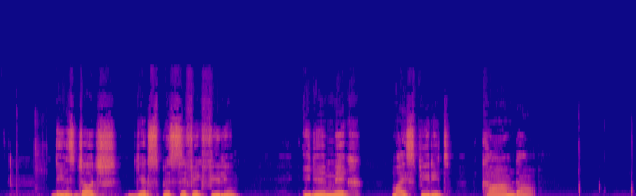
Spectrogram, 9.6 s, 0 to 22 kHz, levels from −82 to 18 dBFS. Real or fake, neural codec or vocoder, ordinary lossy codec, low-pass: fake; vocoder, 48 kHz, 128 mel bands, Vocos; MP3, 64 kbps; 14.4 kHz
